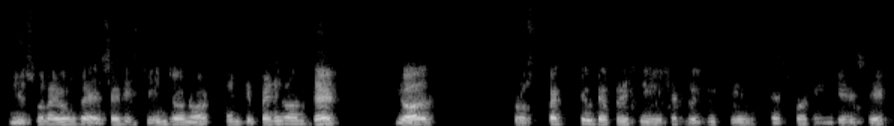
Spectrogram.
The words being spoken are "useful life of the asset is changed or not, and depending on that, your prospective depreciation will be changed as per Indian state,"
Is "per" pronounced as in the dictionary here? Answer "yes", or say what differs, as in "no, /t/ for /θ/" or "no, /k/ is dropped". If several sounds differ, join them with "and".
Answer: no, /f/ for /p/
